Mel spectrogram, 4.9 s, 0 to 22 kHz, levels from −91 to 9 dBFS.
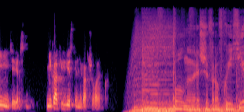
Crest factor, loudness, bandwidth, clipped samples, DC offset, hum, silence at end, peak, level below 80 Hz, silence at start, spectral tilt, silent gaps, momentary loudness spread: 18 dB; -19 LUFS; 16.5 kHz; under 0.1%; under 0.1%; none; 0 s; 0 dBFS; -26 dBFS; 0 s; -6 dB/octave; 2.36-2.42 s; 10 LU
